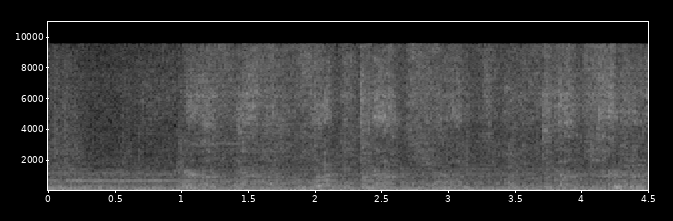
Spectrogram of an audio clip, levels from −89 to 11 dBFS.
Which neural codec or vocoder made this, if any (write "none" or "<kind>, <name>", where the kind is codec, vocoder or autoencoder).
vocoder, Vocos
